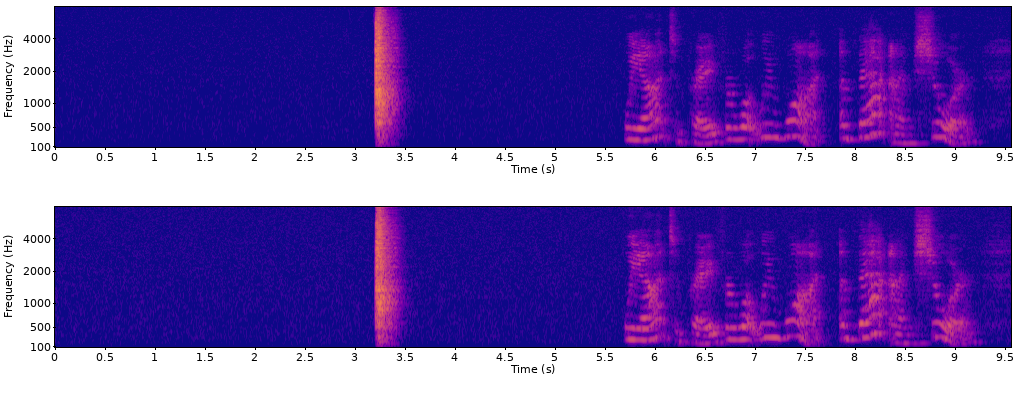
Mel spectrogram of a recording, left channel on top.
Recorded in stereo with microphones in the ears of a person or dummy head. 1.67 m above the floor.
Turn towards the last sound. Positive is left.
turn(degrees=-25)  # may be behind; listen again after turning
